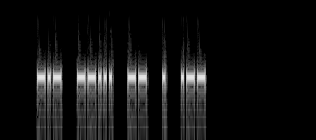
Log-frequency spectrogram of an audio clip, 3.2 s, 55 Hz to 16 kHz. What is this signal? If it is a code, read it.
Morse code, heard as a keyed tone, about 47 wpm, spaced as for 33 wpm, 700 Hz. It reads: K7MEW
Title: USA Call Signs - 5 Characters - 2x Character Spacing - 45wpm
